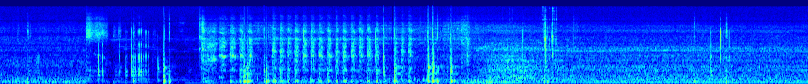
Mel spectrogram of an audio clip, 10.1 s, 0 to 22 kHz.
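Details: Toyota Tacoma V6 after engine swap: starter churns with steady rapid compression pulses for over three seconds before catching and idling; extended cranking, hard start, linked to heat soak.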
